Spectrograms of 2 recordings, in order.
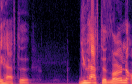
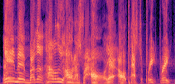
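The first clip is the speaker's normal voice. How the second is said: quick, hammed-up amen-corner calls; signifying churchgoer; 6 semitones higher, 4 dB louder than usual. Imitating congregation calling out to the pastor, animated signifying. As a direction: egg the preacher on with punchy shouts. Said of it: "They may not be signifying through the whole service".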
